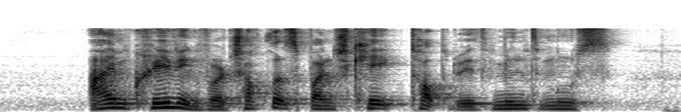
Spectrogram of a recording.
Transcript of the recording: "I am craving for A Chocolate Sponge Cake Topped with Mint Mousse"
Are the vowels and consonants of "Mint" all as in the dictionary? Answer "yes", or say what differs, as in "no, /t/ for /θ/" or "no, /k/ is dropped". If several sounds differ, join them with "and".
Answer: yes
